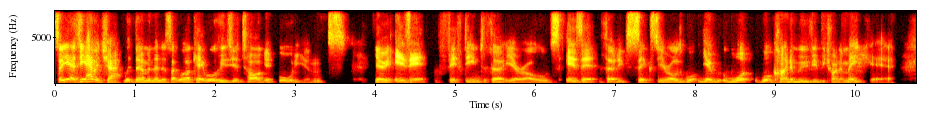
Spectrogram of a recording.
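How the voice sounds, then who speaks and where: Fairly quick and with hardly any pauses, a man speaks in a somewhat breathy voice of medium pitch with lively intonation. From Scotland, Glasgow. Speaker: film and video game composer. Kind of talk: casual interview chat. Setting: his studio.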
